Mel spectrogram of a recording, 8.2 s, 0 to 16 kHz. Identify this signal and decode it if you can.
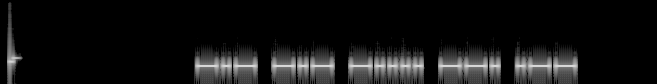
Morse code, heard as a keyed tone, about 15 wpm, 700 Hz. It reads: KK6GW
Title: USA Call Signs - 5 Characters - Repeated 3x - 15wpm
